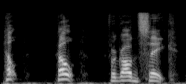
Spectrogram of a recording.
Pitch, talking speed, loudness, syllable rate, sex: 180 Hz, 160 wpm, -18 LUFS, 3.7 syllables/s, female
